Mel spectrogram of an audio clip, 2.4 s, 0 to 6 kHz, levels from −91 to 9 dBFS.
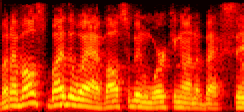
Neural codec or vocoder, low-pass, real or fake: codec, 16 kHz, 0.4 kbps, LongCat-Audio-Codec; 5.4 kHz; fake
